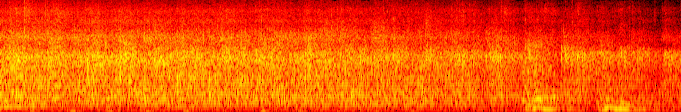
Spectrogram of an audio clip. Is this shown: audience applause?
yes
